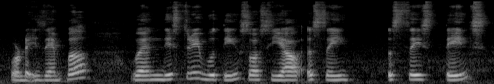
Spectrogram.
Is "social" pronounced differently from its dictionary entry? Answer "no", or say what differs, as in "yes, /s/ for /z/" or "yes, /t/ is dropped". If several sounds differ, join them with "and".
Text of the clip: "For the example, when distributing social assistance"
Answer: yes, /s/ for /ʃ/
